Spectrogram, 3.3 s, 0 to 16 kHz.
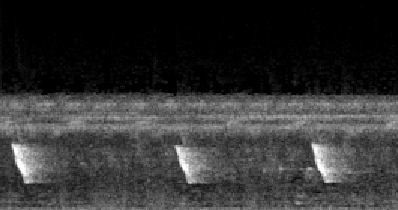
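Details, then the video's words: Common tailorbird, loud and living behind a house at Doi Chorakhe, Mae Chan, Chiang Rai, Thailand, 26 June 2018, giving three sharp, high notes that slide downward, about one every second and a quarter, over a steady insect hiss. "นกกระจิบธรรมดา (Common Tailorbird)"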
